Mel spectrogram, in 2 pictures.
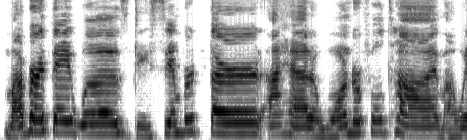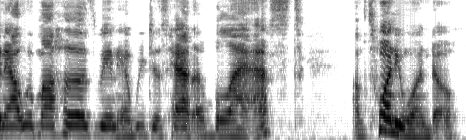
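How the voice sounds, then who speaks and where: A woman's voice: mid-range voice, a little slow. Chatty thirty-something woman vlogger. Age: 30s. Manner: lively, chatty, playful storytelling. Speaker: channel host. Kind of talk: casual chat to viewers.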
